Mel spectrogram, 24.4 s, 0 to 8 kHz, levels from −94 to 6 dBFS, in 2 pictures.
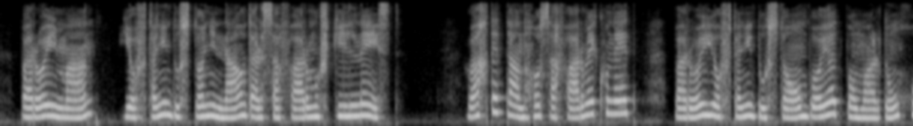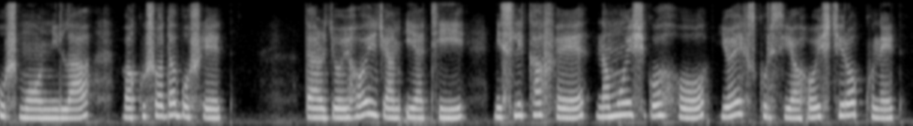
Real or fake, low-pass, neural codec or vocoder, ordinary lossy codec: real; 7.2 kHz; none; none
